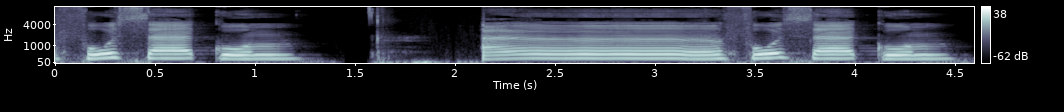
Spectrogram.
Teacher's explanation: menyamarkan bunyi an disertai dengung dua harakat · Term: ikhfa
